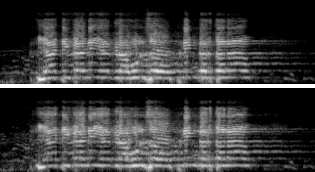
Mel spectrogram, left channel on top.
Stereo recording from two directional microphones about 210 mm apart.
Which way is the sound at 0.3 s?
50° left (ahead or behind).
